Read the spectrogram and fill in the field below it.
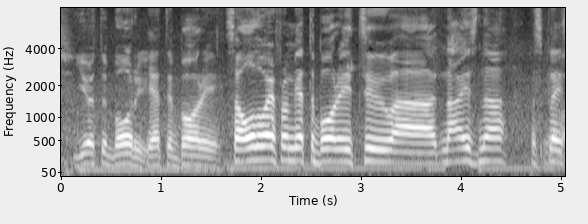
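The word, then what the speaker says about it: Göteborg: Sweden right yes yeah and how do you pronounce Gothenburg in Swedish so all the way from yetabori to uh knysna this place is incredible what's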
